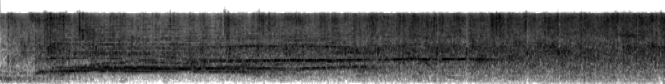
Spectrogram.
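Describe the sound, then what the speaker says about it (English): A convention audience breaks into loud, sustained applause, a dense wash of many hands clapping at once with a few faint cheers mixed in, lasting several seconds before easing slightly. "And even louder round of applause for our guests who come here without appearance fee"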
